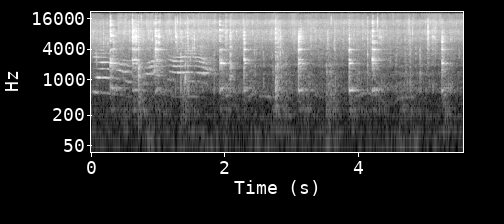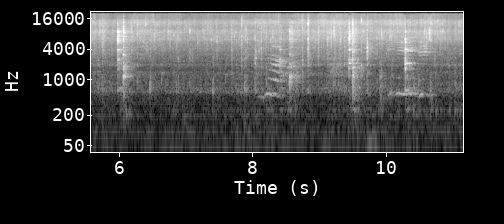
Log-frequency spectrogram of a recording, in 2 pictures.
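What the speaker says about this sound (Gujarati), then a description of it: "તો એમાં આપણે આ વધારાનો જે મસાલો છે એ આમાં નાખી દેવું અને મિક્સ કરી દેવું." Masala being stirred into a yam and brinjal curry in a pan, with a soft steady sizzle under repeated scraping strokes and light clinks of a spoon against the metal pan, close and alone without talk.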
